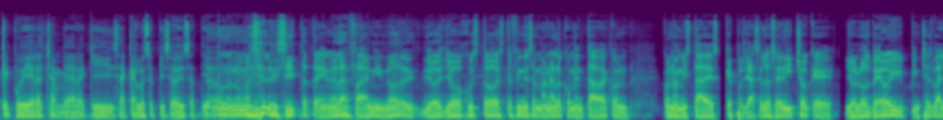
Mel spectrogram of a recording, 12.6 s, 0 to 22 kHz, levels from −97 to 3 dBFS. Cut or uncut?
cut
